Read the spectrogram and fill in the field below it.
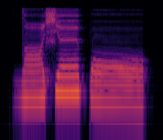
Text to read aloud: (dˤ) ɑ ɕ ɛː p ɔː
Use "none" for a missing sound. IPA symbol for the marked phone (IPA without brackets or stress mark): d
